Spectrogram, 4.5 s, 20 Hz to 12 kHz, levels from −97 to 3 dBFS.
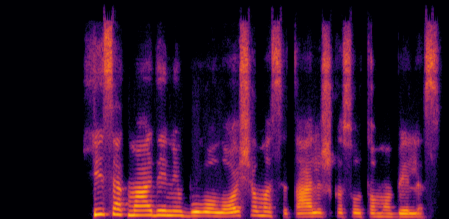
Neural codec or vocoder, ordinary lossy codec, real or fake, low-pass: autoencoder, 48 kHz, 128 numbers a frame, DAC-VAE, trained on Japanese speech; Opus, 32 kbps; fake; 10.8 kHz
